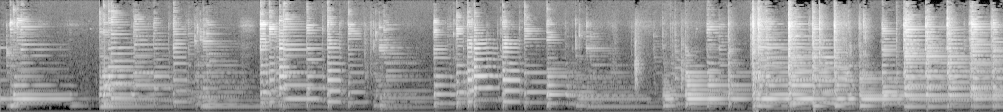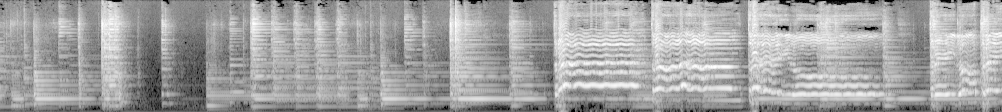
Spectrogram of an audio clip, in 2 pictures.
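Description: Nylon-string flamenco guitar playing a farruca: strummed chords and picked runs over a repeated bass note. About three quarters of the way through, a man's voice comes in singing flamenco cante over the guitar.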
